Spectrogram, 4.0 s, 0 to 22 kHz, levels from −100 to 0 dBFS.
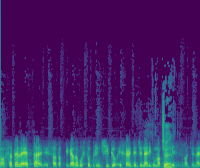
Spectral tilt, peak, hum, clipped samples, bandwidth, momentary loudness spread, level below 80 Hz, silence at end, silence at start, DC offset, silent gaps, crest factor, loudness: -5.5 dB/octave; -2 dBFS; none; under 0.1%; 12 kHz; 11 LU; -60 dBFS; 0 s; 0 s; under 0.1%; none; 18 dB; -19 LUFS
